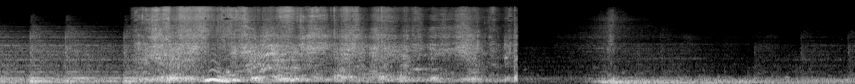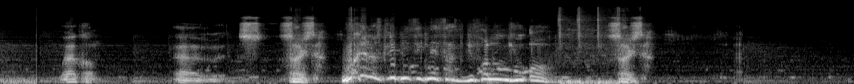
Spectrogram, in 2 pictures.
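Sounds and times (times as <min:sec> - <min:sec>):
music with steady beat: 0:14.1 - 0:15.0.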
